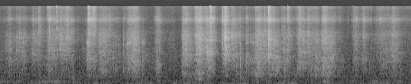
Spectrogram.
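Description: Faint, irregular rustling and light knocks from someone moving about and handling small things, over a low steady room hum.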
